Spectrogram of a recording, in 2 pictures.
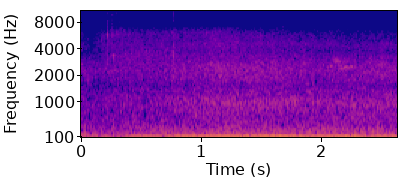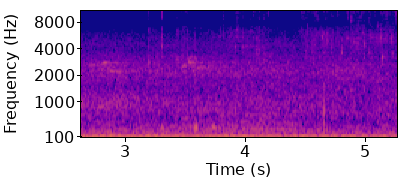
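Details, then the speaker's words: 1987 Toyota 4Runner 22RE after new fuel tank, fuel pump and sending unit install: new pump runs with low steady hum and faint gurgling as it pushes air through lines before fuel arrives; definitely pumping. "all right now let's see if we get fuel so it's definitely pumping"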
